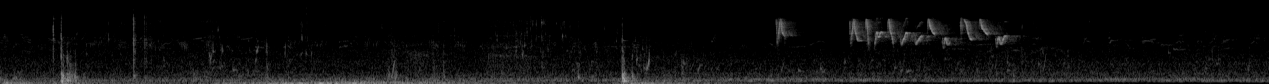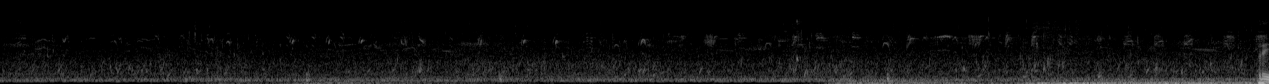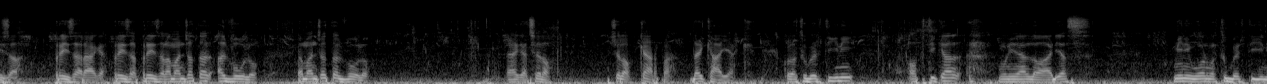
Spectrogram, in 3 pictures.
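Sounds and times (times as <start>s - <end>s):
birds chattering and chirping: 0.0s - 38.0s
quiet water: 0.0s - 38.0s
single knock: 0.6s - 0.9s.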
